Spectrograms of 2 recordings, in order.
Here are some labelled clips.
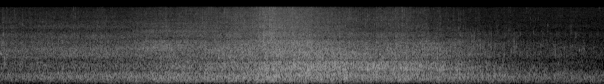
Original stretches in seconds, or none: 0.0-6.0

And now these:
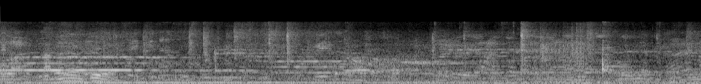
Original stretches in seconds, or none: 0.0-3.6; 4.3-7.0

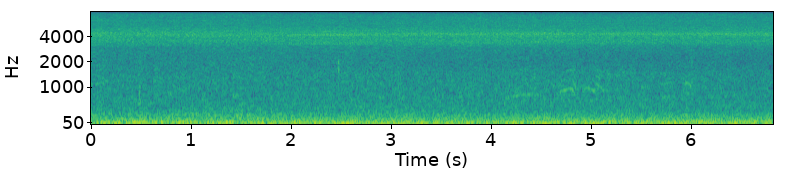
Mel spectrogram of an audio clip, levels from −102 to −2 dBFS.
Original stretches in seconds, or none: 1.8-3.6; 4.7-6.8

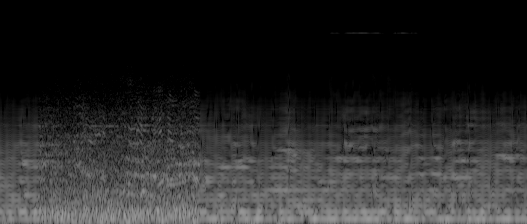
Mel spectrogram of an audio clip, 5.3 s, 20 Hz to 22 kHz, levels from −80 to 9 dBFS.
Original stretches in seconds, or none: 0.4-2.0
